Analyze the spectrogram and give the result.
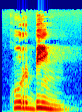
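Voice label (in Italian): "curbin", Vernazzese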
